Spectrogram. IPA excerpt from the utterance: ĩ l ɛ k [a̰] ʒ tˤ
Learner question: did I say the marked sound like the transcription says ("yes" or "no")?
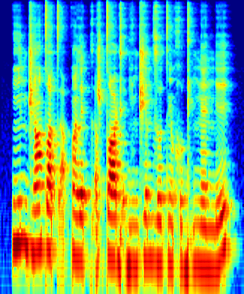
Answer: no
